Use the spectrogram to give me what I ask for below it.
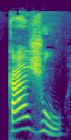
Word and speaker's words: caju: para você compreender melhor caju então quando eu digo não digo caju eu digo caju a sílaba tônica é a última sim que letra ela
